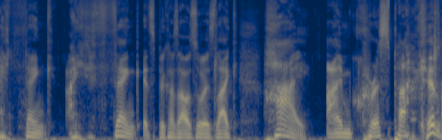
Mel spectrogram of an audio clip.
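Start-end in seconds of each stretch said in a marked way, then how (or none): 2.6-4.3 put-on slow, bright flamboyant child voice; flamboyant kid. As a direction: camp it up like an eager kid. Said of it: "like, real, like, flamboyant".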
